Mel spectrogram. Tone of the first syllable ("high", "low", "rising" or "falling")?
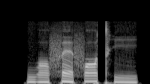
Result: low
